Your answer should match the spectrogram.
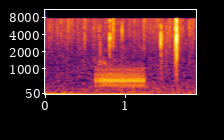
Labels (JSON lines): {"label": "biophony, croak", "recorder": "SoundTrap 500"}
